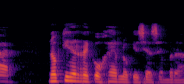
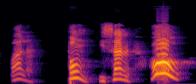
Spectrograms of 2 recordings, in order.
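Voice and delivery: louder, higher bursts of a miracle happening; excited healing shout; 9 semitones higher, 19 dB louder than usual. Acted. Preacher acts out young believers healing the sick, excited shout. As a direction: shout the sudden healing like a sound effect. Acted healing with laying on hands.

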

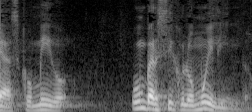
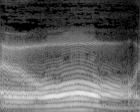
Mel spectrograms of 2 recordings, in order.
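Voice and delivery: low, drawn-out ooh; hammed-up admiring awe; impressed "oh"; 7 semitones lower than usual. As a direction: sound deeply impressed, mockingly. Acted admiration of a teacher.

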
